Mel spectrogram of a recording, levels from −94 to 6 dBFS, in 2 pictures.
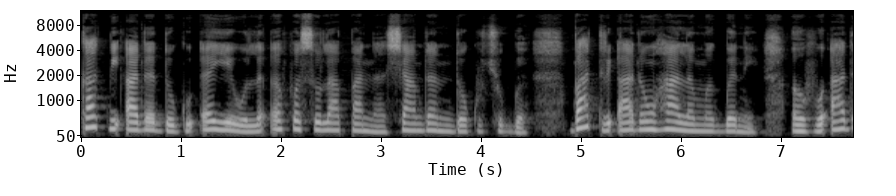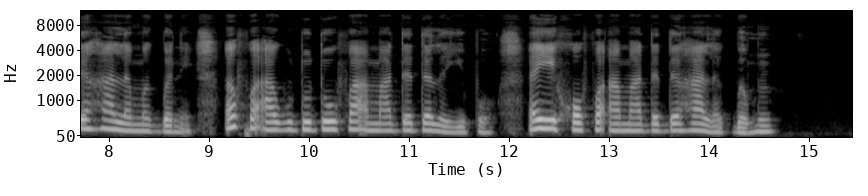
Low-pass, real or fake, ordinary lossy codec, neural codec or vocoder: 10.8 kHz; real; MP3, 96 kbps; none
